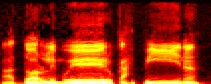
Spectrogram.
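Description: Bright-voiced football commentator, male. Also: medium pitch, steady tone, a little slow. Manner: chatty, colloquial. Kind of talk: live football match commentary.

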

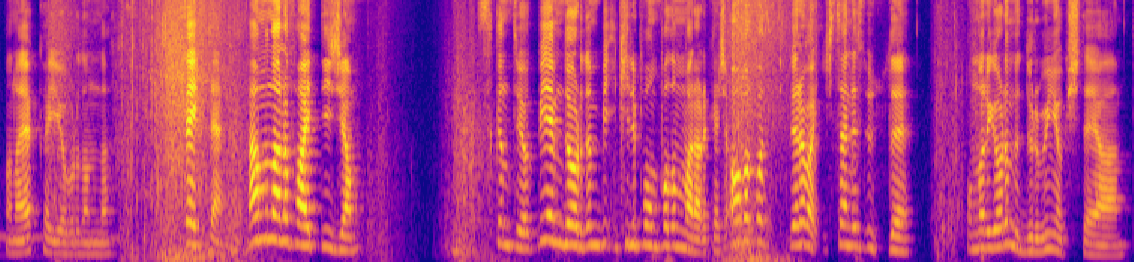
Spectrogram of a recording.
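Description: Bright, high-voiced young gamer. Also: male voice, fairly quick, a little hiss or hum. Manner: excitable, talks to viewers while playing, swings between hushed and loud. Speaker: gaming YouTuber. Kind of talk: live gameplay commentary.

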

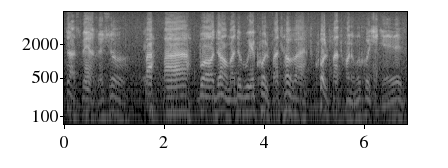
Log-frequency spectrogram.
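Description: A man's voice: fairly low pitch, close to an everyday voice. A man voicing a wisecracking captured spy. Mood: mocking. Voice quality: joking, mocking banter. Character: cocky wisecracking male spy agent. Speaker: captured secret agent. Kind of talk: dubbed 1960s comedy film acting. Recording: loud hiss of old film soundtrack.

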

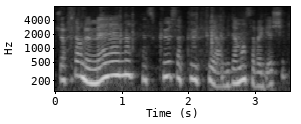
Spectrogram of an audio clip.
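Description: Her voice is medium-pitched, mellow and fairly quick, with lively intonation, over slight background noise. The French host of this hands-on crafting tutorial mutters to herself, mixing exasperated sighs and asides with small laughs.

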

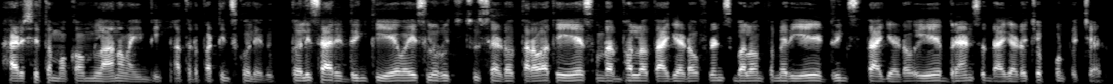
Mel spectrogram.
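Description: A man reading a novel aloud in a steady, measured narration. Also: low-pitched, dry recording, rough recording. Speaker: audiobook narrator.

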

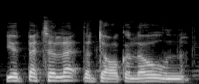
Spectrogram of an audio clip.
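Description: A woman's voice: low voice, steady tone, a little fast, a little mellow, highs cut off, faint music behind. A woman voicing a surly growling farmhouse master. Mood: gruff. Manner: curt and growling. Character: surly gruff man, master of a lonely farmhouse.

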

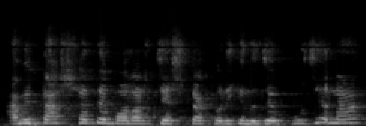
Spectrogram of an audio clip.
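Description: A woman's voice: sits high, steady tone, quick pace, a little mellow, muffled recording. A woman from Barishal joining a TV talk show by video call, chatty and repeating herself as she tells stories. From Barishal, Bangladesh. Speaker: call-in guest. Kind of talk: casual chat on a video call.

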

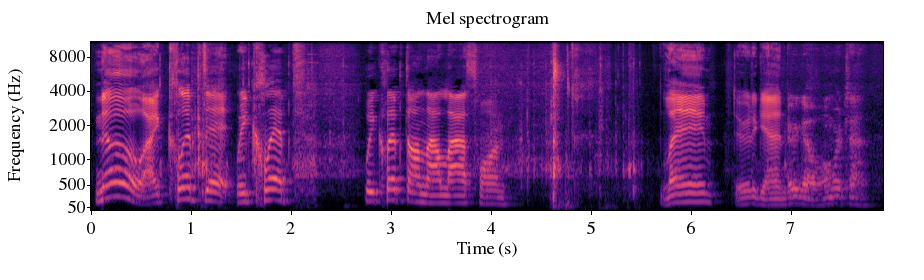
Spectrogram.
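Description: Speaking at a measured pace and pausing often, this man has a voice on the high side. He's a music producer making a chatty, self-mocking vlog in his home studio beside a mixing desk, captured by a distant mic with a little background noise.

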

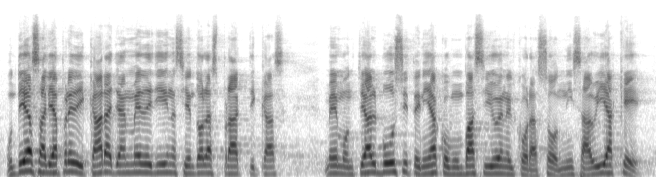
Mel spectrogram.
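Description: A middle-aged man preaching a sermon as pastor, humorous and animated, asking the congregation questions. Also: fairly high pitch, fast talker.

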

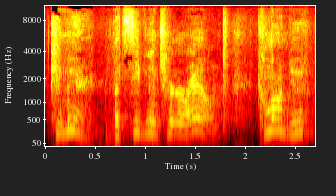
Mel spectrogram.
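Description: A woman's voice: a little high, lively intonation, a little fast, slight background noise, low-quality recording. Woman coaxing a baby in playful talk. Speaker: mother. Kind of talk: casual family vlog.

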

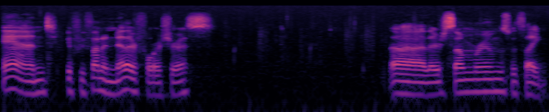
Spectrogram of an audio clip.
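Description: A man's voice: medium pitch, fairly even intonation, slow pace. Easygoing man explaining while gaming. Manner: explains game mechanics, laughs often. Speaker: player. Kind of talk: casual gaming chat.

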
